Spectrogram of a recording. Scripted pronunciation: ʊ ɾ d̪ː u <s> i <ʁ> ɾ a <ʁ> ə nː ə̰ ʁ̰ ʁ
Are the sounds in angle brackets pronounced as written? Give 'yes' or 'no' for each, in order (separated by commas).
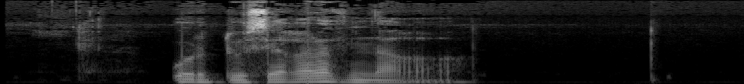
yes, yes, no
